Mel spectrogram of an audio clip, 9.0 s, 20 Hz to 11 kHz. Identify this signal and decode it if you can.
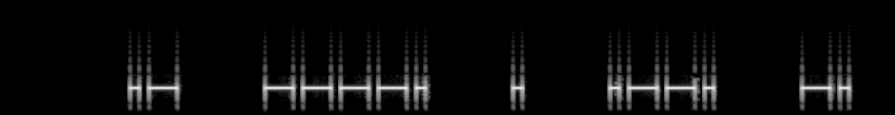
Morse code, heard as a keyed tone, about 13 wpm, spaced as for 7 wpm, 800 Hz. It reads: A9EPN
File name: LEZIONI / 8 YJ45 / 8 YJ4 ws 12wpm 3249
